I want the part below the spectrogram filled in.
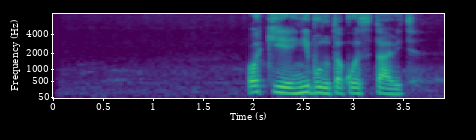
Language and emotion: Russian, angry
